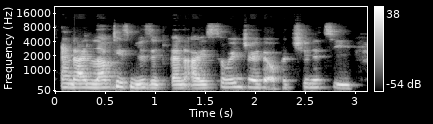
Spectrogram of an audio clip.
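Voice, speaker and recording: A woman's voice: on the low side, fairly even intonation, fast talker. South African woman, gracious interview guest. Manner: warm, gracious, many fillers. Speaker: guest, soprano. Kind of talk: casual conversational interview.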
